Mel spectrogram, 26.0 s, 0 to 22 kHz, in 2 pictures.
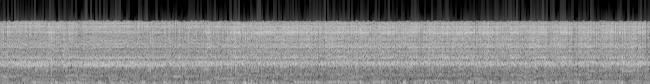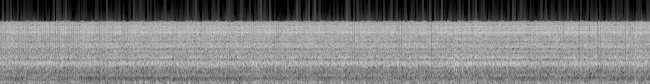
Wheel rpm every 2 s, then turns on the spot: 120, 110, 110, 120, 110, 110, 120, 120, 120, 120, 110, 120, 110.
none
